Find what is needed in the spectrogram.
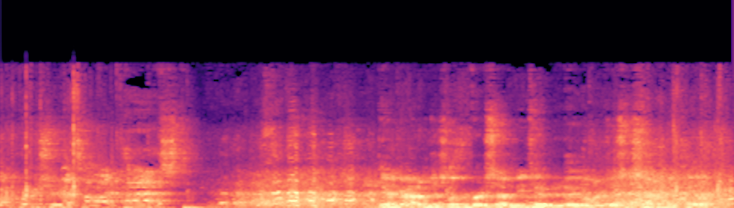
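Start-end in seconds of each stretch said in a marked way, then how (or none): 2.2-7.3 loud pleading prayer; desperate student prayer. Retold or imitated. Schoolboy praying for a seventy-two on test, loud pleading. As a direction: beg God loudly for a passing grade.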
